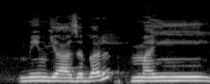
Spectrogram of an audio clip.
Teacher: دیکھیں جی، میم کے ساتھ ہے جی نون، نون کے اوپر جزم ہے، کیا ہے جی جزم، میم کے اوپر زبر نون کے اوپر جزم، میم نون زبر من ہے نا، آگے یا کے اوپر شد آ گئی تو ہم میم کو یا کے ساتھ ملائیں گے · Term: ادغام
